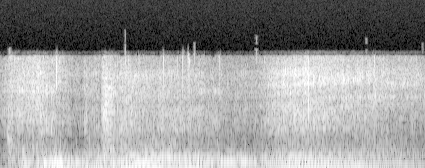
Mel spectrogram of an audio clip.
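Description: Car engine pulling away, a medium-pitched motor revving and droning in continuous waves with no talk over it.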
